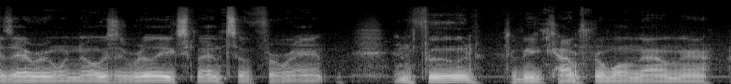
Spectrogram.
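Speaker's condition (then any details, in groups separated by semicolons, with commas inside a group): Amyotrophic lateral sclerosis; few months since diagnosis, needs physiotherapy; breathing currently fine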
